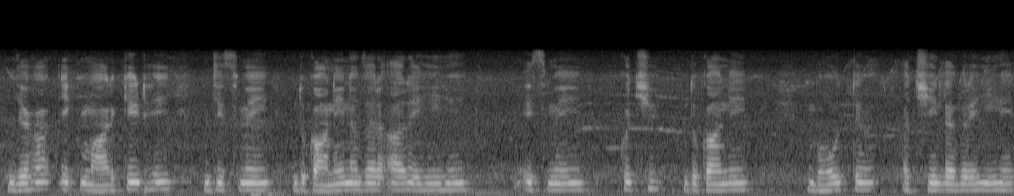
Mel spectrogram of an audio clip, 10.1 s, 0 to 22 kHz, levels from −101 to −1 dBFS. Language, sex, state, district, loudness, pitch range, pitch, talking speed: Hindi, male, Bihar, Jamui, -37 LUFS, 135-140 Hz, 140 Hz, 110 wpm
